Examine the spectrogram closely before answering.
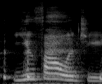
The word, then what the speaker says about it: ufology: UFO ology or so that's how it's spelt it's UFO edgy it literally just looks like mythology ufology ufology yeah that's a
